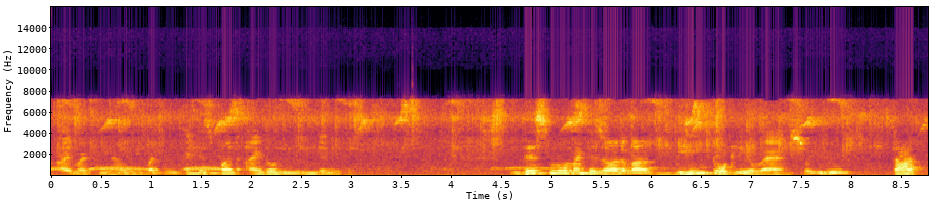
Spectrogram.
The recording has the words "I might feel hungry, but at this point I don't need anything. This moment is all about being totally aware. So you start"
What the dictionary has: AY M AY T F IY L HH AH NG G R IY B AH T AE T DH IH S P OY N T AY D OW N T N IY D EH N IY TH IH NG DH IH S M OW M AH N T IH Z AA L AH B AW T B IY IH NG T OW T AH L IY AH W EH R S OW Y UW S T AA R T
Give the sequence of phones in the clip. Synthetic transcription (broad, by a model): AY M AY T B IY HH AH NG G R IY B AH T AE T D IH S P OY N T AY D OW N T L IY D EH N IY T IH NG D IH S M OW M AH N T IH Z AA L AH B AW T B IY IH NG T OW T AH L IY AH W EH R S OW Y UW S T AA R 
